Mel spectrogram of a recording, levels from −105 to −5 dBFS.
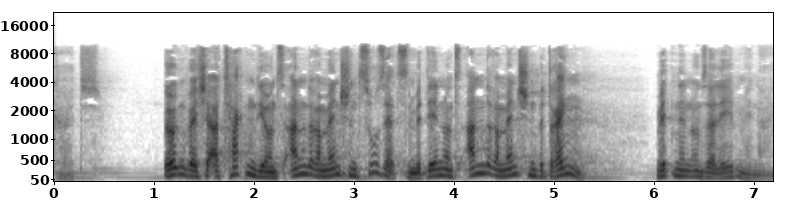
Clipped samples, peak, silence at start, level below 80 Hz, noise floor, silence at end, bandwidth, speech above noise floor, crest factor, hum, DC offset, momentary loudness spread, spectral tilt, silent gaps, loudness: under 0.1%; -6 dBFS; 0 s; -64 dBFS; -65 dBFS; 0 s; 10.5 kHz; 38 dB; 22 dB; none; under 0.1%; 9 LU; -5.5 dB/octave; none; -27 LUFS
